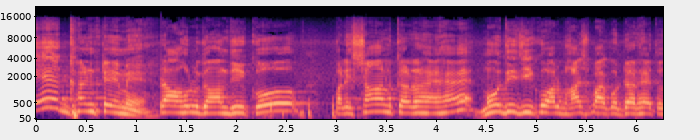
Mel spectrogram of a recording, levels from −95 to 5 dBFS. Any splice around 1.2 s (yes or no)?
yes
